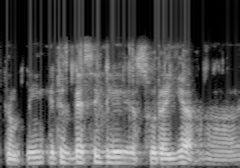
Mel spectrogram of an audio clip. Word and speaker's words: Thuraya: If you in Arabic or Urdu, the word is Suraya. It's a constellation of stars. And so, if we translate it from Arabic to English, or we pronounce it from Arabic, so it became a Thuraya.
